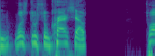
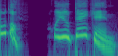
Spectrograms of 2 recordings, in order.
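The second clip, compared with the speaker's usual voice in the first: retold outrage; 8 semitones higher than usual. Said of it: "I said".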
